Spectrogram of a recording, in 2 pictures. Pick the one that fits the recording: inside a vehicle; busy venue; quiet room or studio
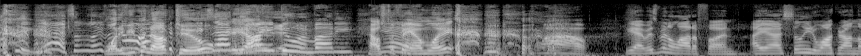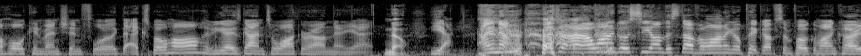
busy venue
